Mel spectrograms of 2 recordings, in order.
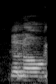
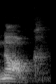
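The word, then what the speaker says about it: knock: जैसे कनॉक नहीं, नॉक।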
